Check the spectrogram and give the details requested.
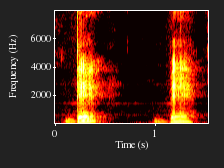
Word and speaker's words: deberías: Going through the syllables, we have deberías.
